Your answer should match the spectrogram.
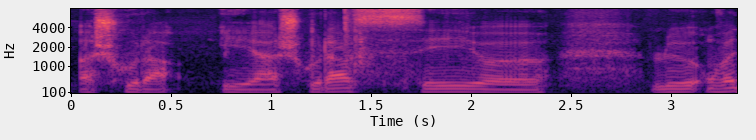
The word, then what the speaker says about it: Ashura: Donc ils appellent ça le Asura Operation System. Je pense que ça se prononce plutôt Ashura.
